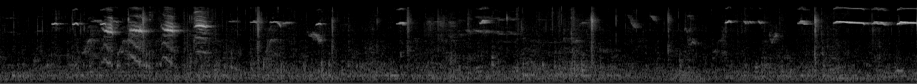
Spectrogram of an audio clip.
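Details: High, sharp seee notes from red-browed finches feeding together at an open aviary feeder in Australia, spaced out over fluttering wings and faint pattering, with a louder cluster of calls near the end.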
